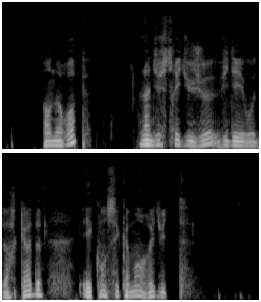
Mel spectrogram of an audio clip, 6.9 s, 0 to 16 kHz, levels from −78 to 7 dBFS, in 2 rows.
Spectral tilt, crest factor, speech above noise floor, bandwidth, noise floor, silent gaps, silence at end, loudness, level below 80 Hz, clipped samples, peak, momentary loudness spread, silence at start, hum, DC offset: -8 dB/octave; 18 dB; 37 dB; 11 kHz; -61 dBFS; none; 0.95 s; -25 LUFS; -44 dBFS; under 0.1%; -6 dBFS; 17 LU; 0.55 s; none; under 0.1%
